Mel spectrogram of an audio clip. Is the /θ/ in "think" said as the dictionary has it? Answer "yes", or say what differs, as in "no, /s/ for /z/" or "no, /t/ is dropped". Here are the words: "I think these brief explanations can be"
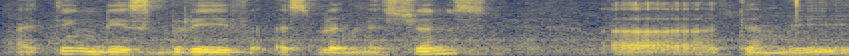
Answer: no, /t/ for /θ/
